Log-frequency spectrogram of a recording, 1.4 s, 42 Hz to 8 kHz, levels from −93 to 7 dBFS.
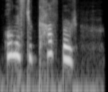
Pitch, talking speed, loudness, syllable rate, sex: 305 Hz, 135 wpm, -17 LUFS, 5.1 syllables/s, female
